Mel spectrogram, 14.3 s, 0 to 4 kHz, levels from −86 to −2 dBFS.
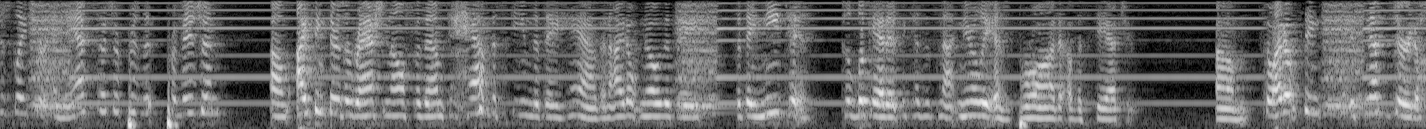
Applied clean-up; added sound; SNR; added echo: none; Bowed string instrument; 11 dB; none.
